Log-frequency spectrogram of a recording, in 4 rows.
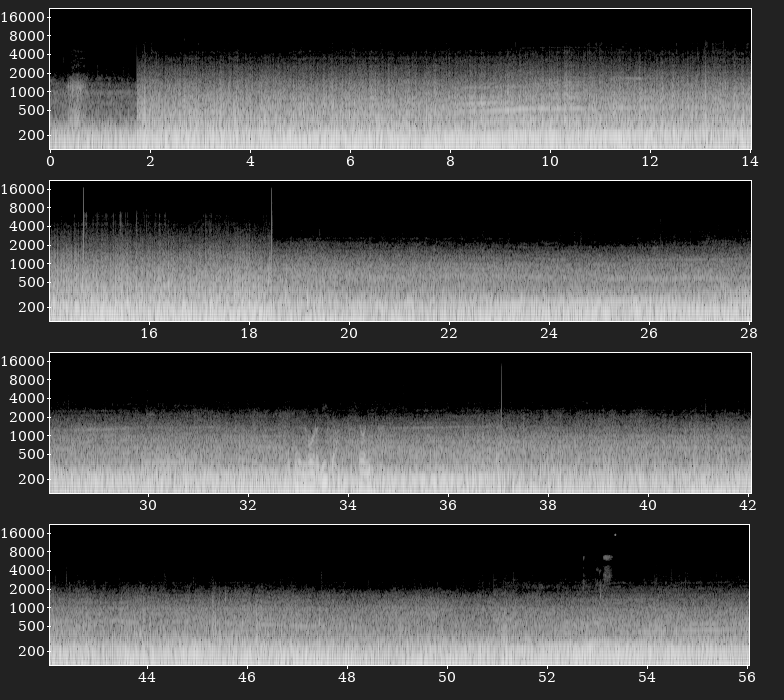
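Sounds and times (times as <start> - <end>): motorcycle engine drone: 0.0 - 56.0
wind rumble on microphone: 0.0 - 56.0.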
